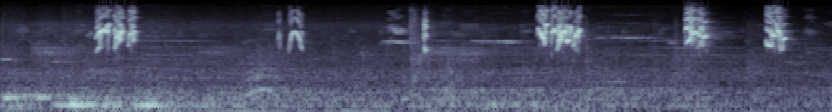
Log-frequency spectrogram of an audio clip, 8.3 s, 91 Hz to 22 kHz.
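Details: Pet lovebirds chirping: shrill, harsh high chirps in short clustered bursts near 1, 3, 5.5, 7 and 7.7 seconds, with a few thin whistled notes between and a quiet low hum underneath.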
